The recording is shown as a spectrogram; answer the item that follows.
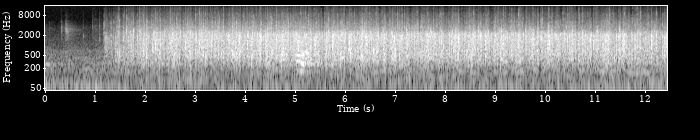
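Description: Audience applauding: the clapping breaks out suddenly about a second in, after a brief hush, then carries on steadily.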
